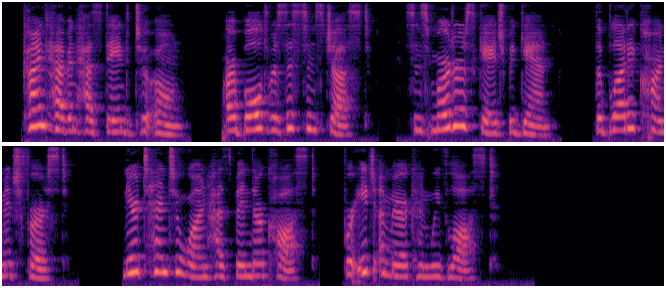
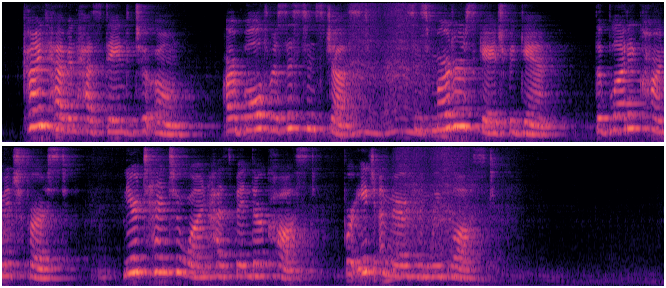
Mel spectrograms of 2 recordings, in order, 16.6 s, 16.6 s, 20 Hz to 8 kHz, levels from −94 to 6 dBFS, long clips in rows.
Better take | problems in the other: first | noise reduction (neural separator model SepFormer DNS4)

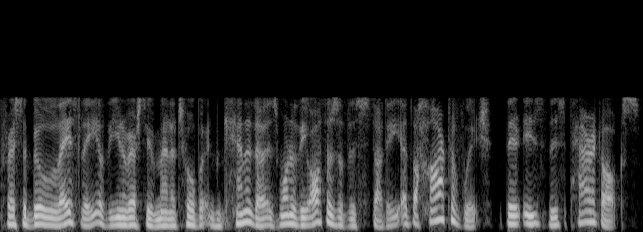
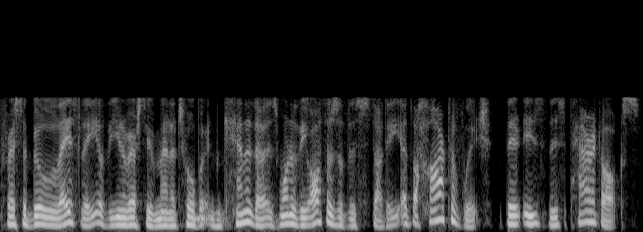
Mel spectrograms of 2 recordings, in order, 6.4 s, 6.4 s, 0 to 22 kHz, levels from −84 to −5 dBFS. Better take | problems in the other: first | background sound (Brass instrument); 14 dB below the speech

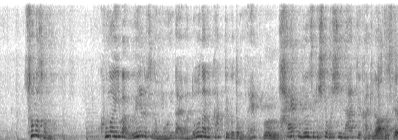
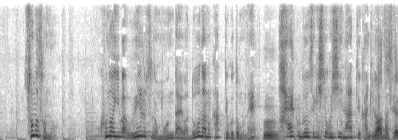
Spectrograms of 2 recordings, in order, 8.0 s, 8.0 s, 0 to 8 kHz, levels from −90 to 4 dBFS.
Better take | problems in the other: second | room echo; dies away in 2.3 s

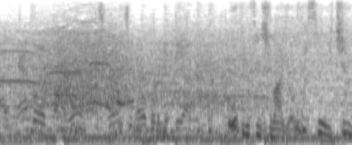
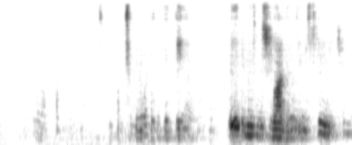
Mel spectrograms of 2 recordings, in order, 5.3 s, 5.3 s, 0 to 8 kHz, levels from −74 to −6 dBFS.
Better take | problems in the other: first | noise reduction (neural mask model DeepFilterNet 3)

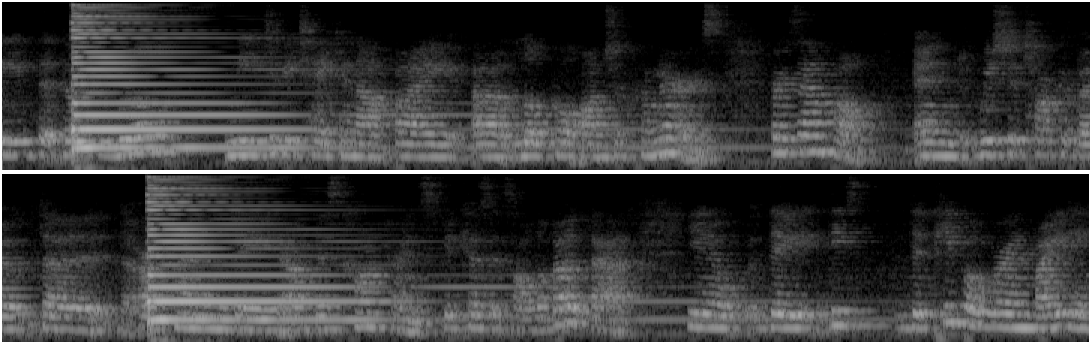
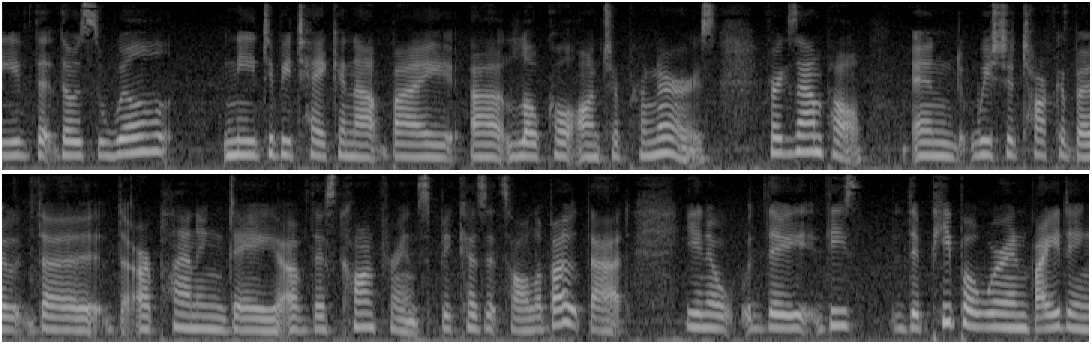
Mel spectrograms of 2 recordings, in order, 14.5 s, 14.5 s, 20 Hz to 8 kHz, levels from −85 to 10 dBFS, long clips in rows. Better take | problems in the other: second | background sound (Keyboard (musical)); 2 dB above the speech // room echo; dies away in 0.6 s

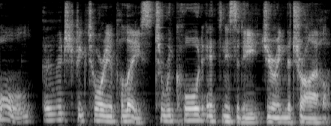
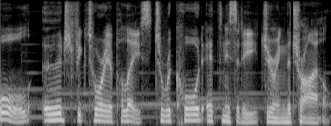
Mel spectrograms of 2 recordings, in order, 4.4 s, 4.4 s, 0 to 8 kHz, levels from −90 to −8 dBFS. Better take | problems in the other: second | noise reduction (neural mask model DeepFilterNet 3)

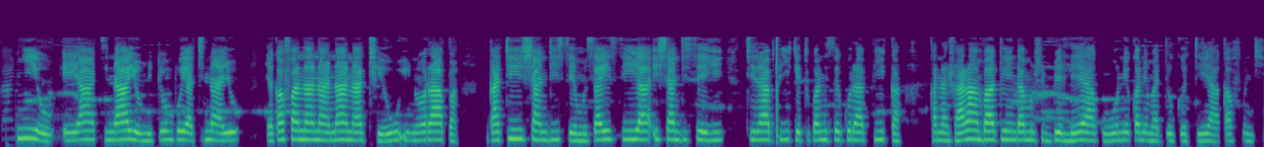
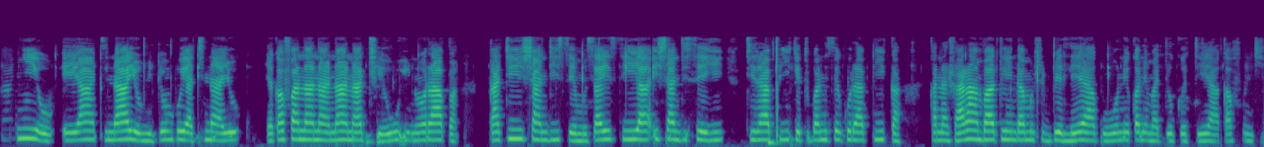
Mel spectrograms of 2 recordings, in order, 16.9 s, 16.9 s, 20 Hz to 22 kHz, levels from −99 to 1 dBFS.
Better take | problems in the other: first | noise reduction (neural mask model Resemble Enhance denoiser)

